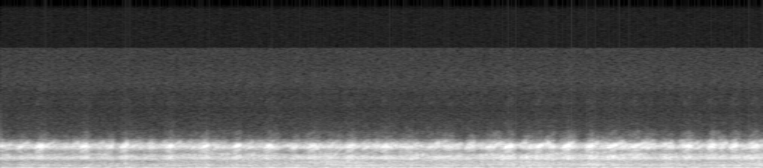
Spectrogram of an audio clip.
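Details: Frog chorus on a sultry summer night, many callers croaking together; sharp high notes recur about twice per second over a steady, humming mass of lower calls.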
